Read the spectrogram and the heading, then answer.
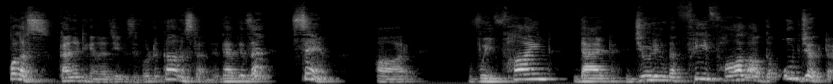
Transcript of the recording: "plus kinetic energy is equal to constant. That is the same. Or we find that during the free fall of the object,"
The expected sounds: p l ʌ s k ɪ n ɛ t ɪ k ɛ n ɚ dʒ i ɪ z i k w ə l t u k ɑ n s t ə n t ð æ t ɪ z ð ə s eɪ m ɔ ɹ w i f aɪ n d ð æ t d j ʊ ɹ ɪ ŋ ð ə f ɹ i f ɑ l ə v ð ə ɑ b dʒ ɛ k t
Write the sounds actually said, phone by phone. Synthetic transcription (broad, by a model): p l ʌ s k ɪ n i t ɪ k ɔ l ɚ dʒ i ɪ z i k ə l t u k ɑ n s t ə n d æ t ɪ z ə s eɪ m ɔ ɹ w i f aɪ n d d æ t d j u ɹ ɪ ŋ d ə f ɹ i f ɑ l ə v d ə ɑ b dʒ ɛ k t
